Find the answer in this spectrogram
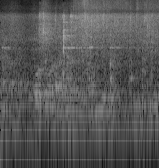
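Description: A steady hiss of room noise with faint voices of people in the background, louder from about half a second in.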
